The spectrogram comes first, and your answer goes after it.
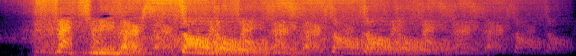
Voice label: announcer boss round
